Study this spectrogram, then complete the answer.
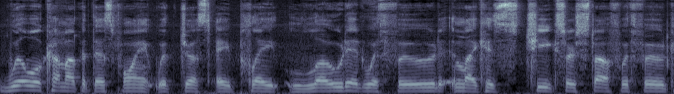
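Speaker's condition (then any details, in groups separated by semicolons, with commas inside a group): No condition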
